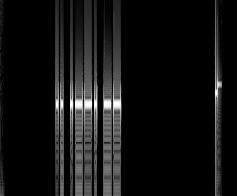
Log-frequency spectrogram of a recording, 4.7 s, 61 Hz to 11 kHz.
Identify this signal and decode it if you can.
Morse code, heard as a keyed tone, about 25 wpm, 700 Hz. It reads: IPM
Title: USA Call Sign Postfixes - 3 Letters 25wpm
